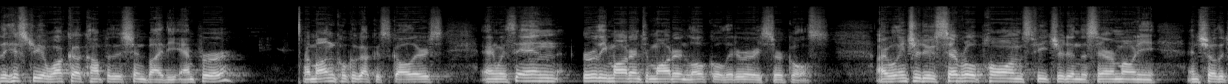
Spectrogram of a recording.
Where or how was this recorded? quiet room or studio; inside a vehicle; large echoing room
large echoing room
